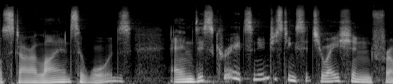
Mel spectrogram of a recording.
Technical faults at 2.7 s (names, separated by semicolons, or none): drift correction step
